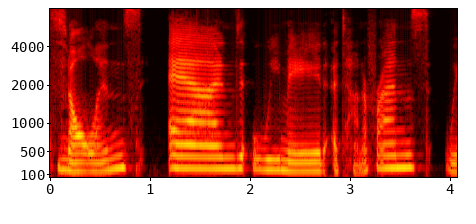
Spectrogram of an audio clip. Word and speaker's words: New Orleans: Then we took our asses to New Orleans, where I learned how to pronounce the state or the city's name. Nolans.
